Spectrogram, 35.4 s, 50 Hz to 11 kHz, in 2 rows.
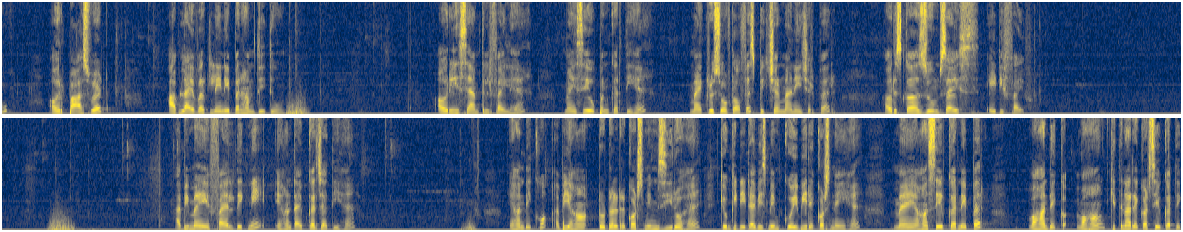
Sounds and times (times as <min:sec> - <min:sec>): Speech: 0:00.7 - 0:01.6, 0:02.5 - 0:04.4, 0:06.5 - 0:09.7, 0:10.3 - 0:12.5, 0:13.2 - 0:15.4, 0:20.3 - 0:23.0, 0:25.3 - 0:32.4, 0:33.1 - 0:35.3.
